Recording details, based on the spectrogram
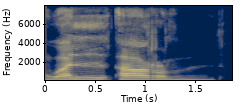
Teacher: وقتی که ما حرف داد را تلفظ می‌کنیم پهلوی زبان در دندان‌های کرسی زده به پیش می‌رود. زبان را تیز نمی‌گیریم. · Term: استطاله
